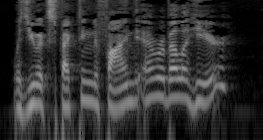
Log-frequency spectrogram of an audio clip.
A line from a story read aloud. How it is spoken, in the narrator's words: Wolverstone laughed and spoke loud enough to be heard by all around him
